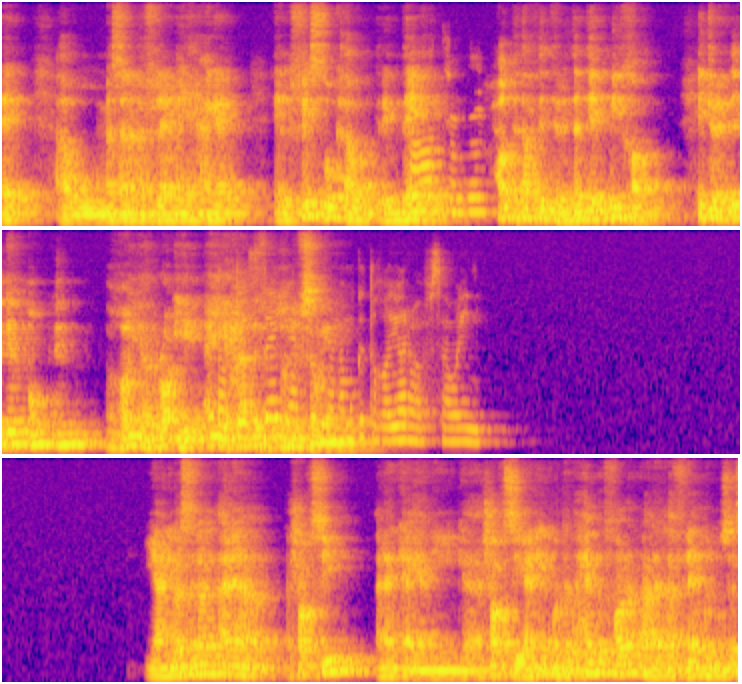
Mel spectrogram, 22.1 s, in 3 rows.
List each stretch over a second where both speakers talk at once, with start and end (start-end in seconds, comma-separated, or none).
9.5-10.8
